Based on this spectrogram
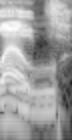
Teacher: I tried to say a word that ended with an L and it ended with a W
